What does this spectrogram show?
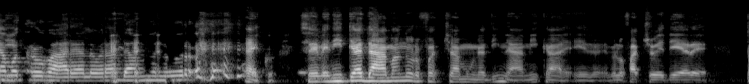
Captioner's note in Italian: risate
